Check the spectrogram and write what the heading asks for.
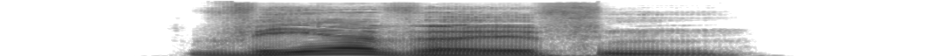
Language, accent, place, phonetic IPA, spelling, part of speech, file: German, Germany, Berlin, [ˈveːɐ̯ˌvœlfn̩], Werwölfen, noun, De-Werwölfen.ogg
- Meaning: dative plural of Werwolf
